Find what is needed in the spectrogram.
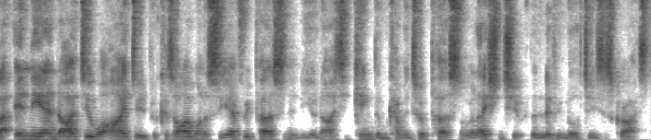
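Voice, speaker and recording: A man speaks at a very fast pace with hardly any pauses, his fairly high voice showing ordinary pitch variation, big swings in loudness and a passionate tone. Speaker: podcast guest, evangelical leader. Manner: fast talker, passionate.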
